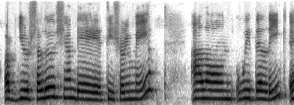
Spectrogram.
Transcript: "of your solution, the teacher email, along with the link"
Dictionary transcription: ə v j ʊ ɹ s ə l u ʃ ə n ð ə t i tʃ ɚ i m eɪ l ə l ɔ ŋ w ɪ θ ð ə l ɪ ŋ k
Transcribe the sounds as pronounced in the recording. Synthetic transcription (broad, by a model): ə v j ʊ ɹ s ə l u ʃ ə n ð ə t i ʃ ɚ i m eɪ l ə l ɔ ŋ w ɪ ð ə l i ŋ k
